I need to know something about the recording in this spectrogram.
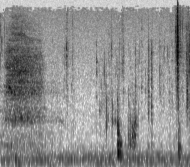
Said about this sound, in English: I'm gonna take a sip of this Gatorade, tell you my last story, and then I'm gonna get the heaven out of here for the day.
